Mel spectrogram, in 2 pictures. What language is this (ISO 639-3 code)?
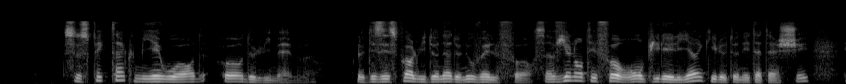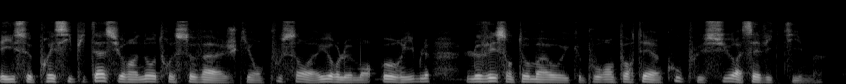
fra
